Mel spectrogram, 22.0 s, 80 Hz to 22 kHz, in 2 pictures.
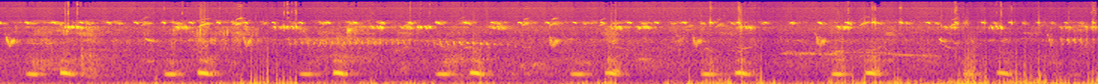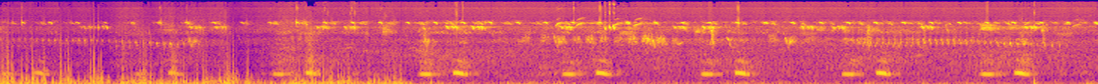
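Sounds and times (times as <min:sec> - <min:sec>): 
African cuckoo Cuculus gularis: 0:00.2 - 0:21.9.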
